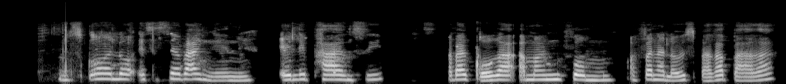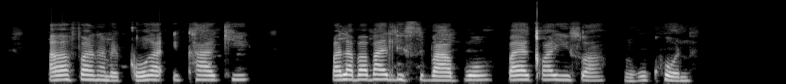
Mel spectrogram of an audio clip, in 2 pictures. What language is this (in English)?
North Ndebele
